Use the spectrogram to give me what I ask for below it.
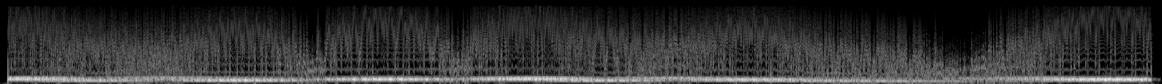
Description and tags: Created with AdSynDX freeware and processed with Cool Edit 96. Fuzz distortion effect applied. Stereo.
